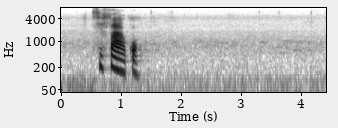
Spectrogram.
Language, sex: Tswana, female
